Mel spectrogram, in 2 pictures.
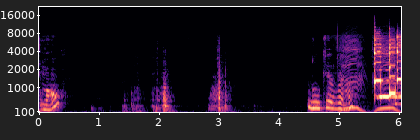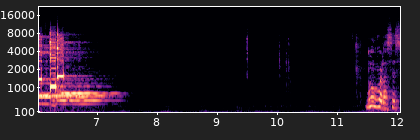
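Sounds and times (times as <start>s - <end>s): electronic chime tune: 5.6s - 7.4s.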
